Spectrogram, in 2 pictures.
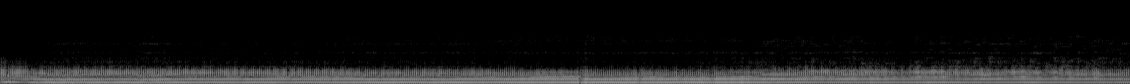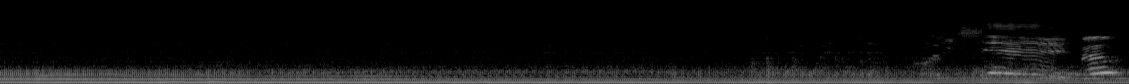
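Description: A Toyota GR86 with a freshly installed single-exit catback exhaust runs steadily with a deep, continuous engine drone, the tone easing slightly as it settles, with a brief clatter near the end.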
